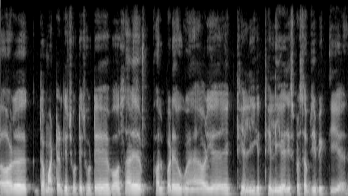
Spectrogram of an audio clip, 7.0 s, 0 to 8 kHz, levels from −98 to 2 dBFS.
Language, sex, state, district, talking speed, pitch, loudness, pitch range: Hindi, male, Bihar, West Champaran, 190 wpm, 115 Hz, -17 LUFS, 110-115 Hz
